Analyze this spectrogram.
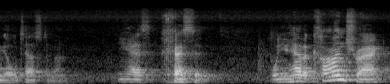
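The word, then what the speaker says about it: חסד: the Old Testament, and it's pronounced chesed. Chesed.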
